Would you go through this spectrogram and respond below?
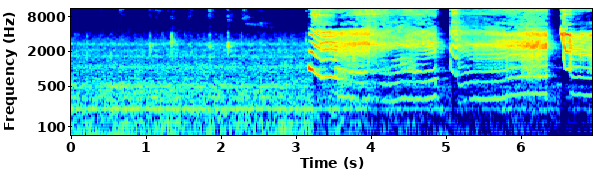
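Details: Choco, a female pet otter, begs for food indoors. After three seconds of quiet room hum, loud, high, harmonic whining wails begin. They drop in pitch at the start and are broken by two short pauses.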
